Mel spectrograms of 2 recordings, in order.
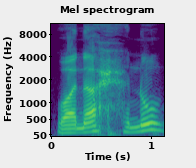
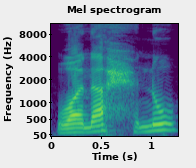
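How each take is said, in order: The two takes are said the same way.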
